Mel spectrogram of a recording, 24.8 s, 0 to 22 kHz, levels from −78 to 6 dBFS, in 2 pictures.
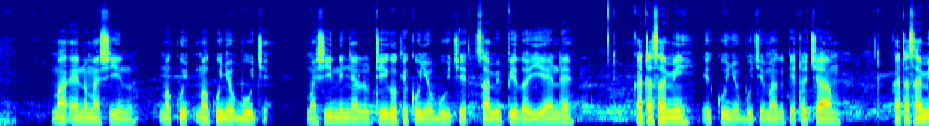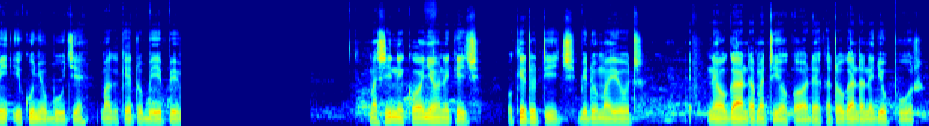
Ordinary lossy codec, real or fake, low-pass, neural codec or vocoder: none; real; none; none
